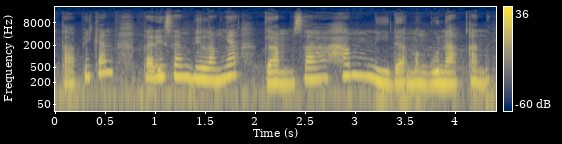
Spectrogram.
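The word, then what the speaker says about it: 감사합니다: warna merah cara membacanya Apabila ada B bertemu n maka b nya akan berbunyi menjadi m ini hanya cara baca kalau tulisannya sama sama-sama B jadi untuk membacanya menjadi gam saham Nida tapi ditulisnya gamsah ya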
